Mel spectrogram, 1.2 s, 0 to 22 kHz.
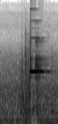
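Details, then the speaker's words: BMW E92 M3 rebuild, door lock test after swapping in the door handle from a donor car: one quick, crisp clunk-whirr as the lock pulls over and the door unlocks; the actuator works normally. "so we're going to test this thing out now and see if it was just the door handle or if it's something else to see if this door is gonna unlock now"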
